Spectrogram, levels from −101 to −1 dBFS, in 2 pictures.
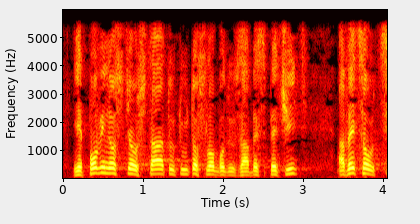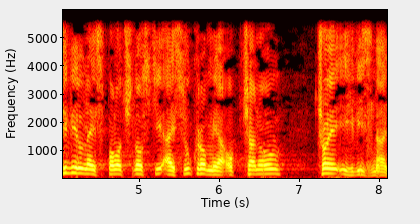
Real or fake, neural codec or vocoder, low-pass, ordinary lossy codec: fake; vocoder, 44.1 kHz, 80 mel bands, Vocos; 5.4 kHz; none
